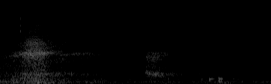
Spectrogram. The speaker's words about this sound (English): You all right? I had to yawn. I'm sorry.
